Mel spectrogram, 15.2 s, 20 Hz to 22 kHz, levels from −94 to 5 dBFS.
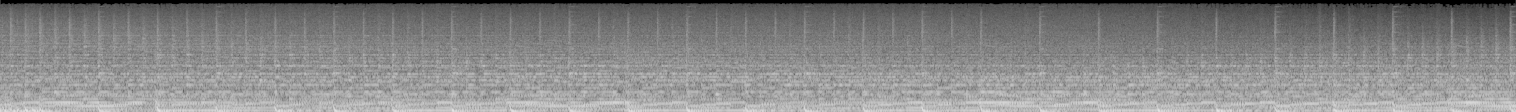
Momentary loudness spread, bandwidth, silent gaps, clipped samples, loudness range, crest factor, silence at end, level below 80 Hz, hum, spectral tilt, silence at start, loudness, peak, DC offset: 2 LU; 19 kHz; none; under 0.1%; 1 LU; 12 dB; 0 s; -20 dBFS; none; -5 dB/octave; 0 s; -14 LUFS; 0 dBFS; under 0.1%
